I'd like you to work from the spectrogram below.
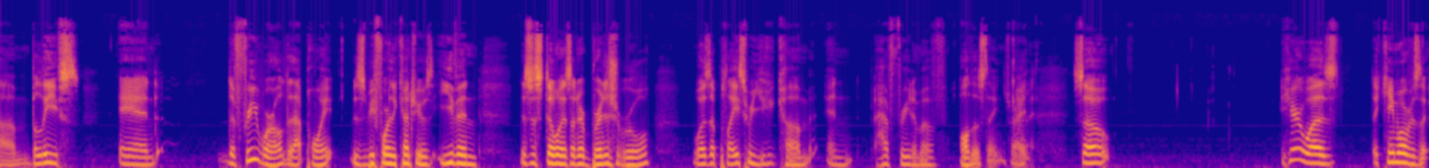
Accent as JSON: {"language": "English", "region": "Pacific Northwest", "country": "United States", "tie": "born or raised there", "lives_now": "Philadelphia, United States", "said": "I grew up in the Pacific Northwest. I had no association with Pennsylvania"}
